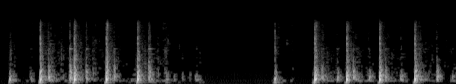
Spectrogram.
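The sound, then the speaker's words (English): Firm, evenly spaced knocks on a wooden door, about four in a row, a short pause, then another run of five, fairly loud with no voices. “We were sitting there eating when there was a knocking at the door.”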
